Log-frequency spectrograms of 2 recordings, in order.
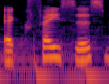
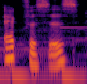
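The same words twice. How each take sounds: First: It does not follow the pattern of 'emphasis'. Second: It sounds like 'emphasis' starting with 'ek'. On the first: This is how the speaker would have guessed it. The speaker calls it wrong. "I would have pronounced it ekphasis" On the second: This is how pronunciation guides give it. The speaker calls it right. "sort of like emphasis, only with an ek instead of an m"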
